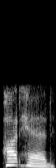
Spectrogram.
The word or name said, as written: hothead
